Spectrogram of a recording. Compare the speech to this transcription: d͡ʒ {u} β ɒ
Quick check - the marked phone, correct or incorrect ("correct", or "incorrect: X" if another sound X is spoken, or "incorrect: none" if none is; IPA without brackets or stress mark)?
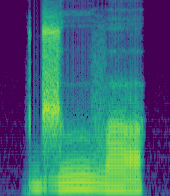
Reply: correct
